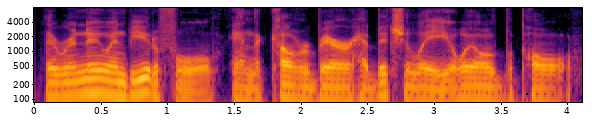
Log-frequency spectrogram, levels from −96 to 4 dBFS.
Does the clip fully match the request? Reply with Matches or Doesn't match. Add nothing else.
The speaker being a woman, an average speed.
Doesn't match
